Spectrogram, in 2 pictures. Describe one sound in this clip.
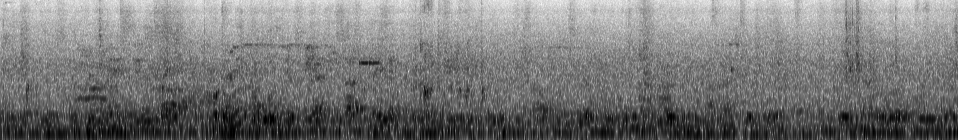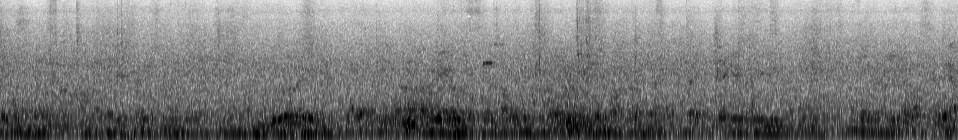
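Paper rustles as sheets are handled.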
